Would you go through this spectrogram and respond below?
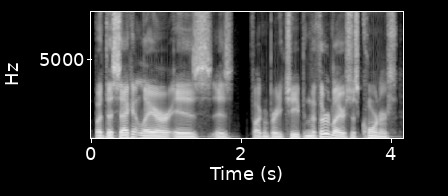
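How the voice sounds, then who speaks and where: A man's voice: fairly low pitch, fairly quick, clear, resonant tone, no echo, clean studio sound. A man co-hosting a podcast in casual hobby chat, informal and enthusiastic, swearing freely. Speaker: podcast co-host.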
